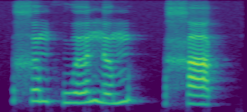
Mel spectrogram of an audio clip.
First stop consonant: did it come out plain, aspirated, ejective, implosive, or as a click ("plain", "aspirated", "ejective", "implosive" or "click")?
plain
